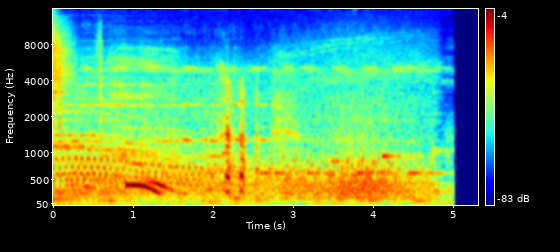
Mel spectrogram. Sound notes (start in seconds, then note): 0.9 Phillip Laughs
